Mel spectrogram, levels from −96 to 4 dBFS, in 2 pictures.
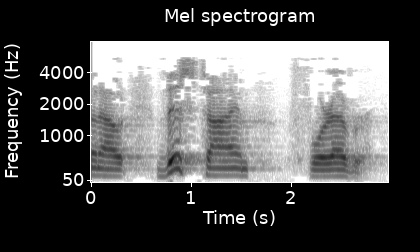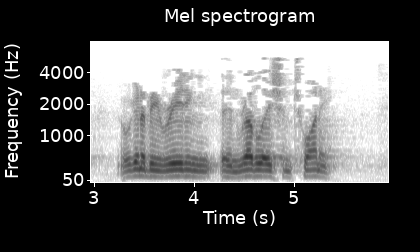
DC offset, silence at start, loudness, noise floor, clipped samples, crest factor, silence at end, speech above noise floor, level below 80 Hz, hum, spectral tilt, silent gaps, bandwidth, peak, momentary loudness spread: under 0.1%; 0 s; -23 LUFS; -68 dBFS; under 0.1%; 22 dB; 0.6 s; 45 dB; -76 dBFS; none; -10 dB/octave; none; 5.8 kHz; 0 dBFS; 18 LU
